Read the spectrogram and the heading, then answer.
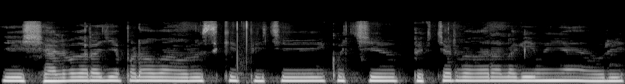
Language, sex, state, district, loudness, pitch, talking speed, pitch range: Hindi, male, Delhi, New Delhi, -14 LUFS, 170 Hz, 180 wpm, 165-175 Hz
